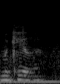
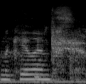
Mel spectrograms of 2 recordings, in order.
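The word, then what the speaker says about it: Micaela: my middle name is Michaela okay yeah it's Michaela in English and Michaela in Spanish how do you spell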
